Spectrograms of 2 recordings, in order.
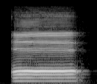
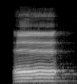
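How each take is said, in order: First: The vowel leans fully toward an e sound. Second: The vowel leans slightly toward an e sound. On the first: "yang pertama berarti imalah" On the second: "kemudian taklil"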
